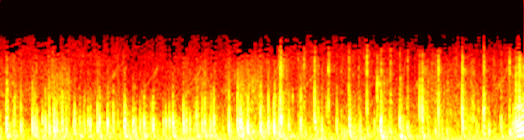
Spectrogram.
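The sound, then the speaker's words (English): A horse gallops, its hooves making a rapid, steady run of many clip-clop beats. The beats are fairly faint and evenly paced throughout. “Listen. Someone's coming at a gallop beyond the bend.”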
